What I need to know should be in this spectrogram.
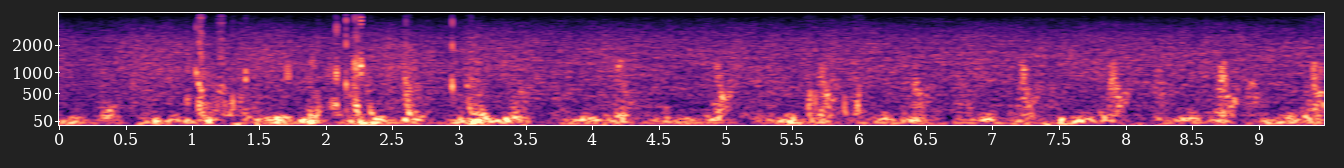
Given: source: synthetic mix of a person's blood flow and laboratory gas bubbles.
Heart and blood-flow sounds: Doppler ultrasound of blood flow; precordium
0.94-1.50 s: bubbles
1.68-1.77 s: bubbles
1.81-2.40 s: bubbles
2.55-2.69 s: bubbles
2.92-2.99 s: bubbles
3.03-3.23 s: bubbles
5.58-5.71 s: bubbles
5.87-6.05 s: bubbles
9.39-9.50 s: bubbles
From the record:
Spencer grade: 2 (many but less than half of the cardiac periods contain bubble signals, singularly or in groups); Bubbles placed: anywhere in the cardiac cycle

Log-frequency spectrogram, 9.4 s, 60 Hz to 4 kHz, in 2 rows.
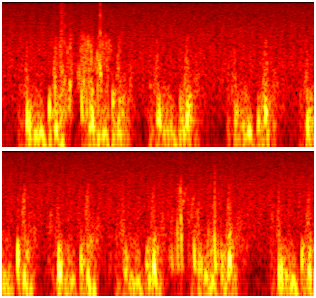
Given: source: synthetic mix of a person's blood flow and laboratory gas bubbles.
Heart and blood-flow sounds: Doppler ultrasound of blood flow; precordium
0.77-1.06 s: bubbles
1.10-1.65 s: bubbles
7.16-7.63 s: bubbles
7.74-7.99 s: bubbles
From the record:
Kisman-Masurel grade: 222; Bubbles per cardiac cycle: several, 3 to 8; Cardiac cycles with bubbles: 10 to 50%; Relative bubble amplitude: moderate (0.250 to 0.450); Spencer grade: 2 (many but less than half of the cardiac periods contain bubble signals, singularly or in groups); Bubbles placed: only in the low amplitude regions of the cardiac cycle

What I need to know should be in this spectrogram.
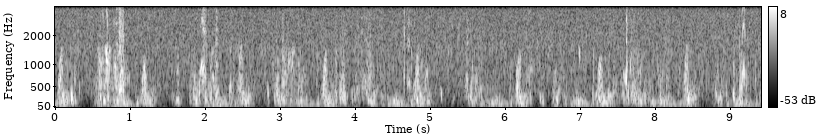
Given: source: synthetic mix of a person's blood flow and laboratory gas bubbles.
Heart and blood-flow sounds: Doppler ultrasound of blood flow; precordium
0.18-0.36 s: bubbles
0.45-1.04 s: bubbles
1.55-2.24 s: bubbles
2.30-2.40 s: bubbles
2.79-3.35 s: bubbles
3.72-4.26 s: bubbles
4.62-4.75 s: bubbles
4.93-4.99 s: bubbles
5.11-5.19 s: bubbles
5.45-5.54 s: bubbles
5.59-5.69 s: bubbles
6.26-6.38 s: bubbles
6.42-6.55 s: bubbles
6.91-7.04 s: bubbles
7.42-7.82 s: bubbles
8.02-8.24 s: bubbles
9.00-9.28 s: bubbles
From the record:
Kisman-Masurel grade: 242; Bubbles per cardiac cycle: several, 3 to 8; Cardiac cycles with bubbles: 100%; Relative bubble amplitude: moderate (0.250 to 0.450); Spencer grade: 3 (all of the cardiac periods contain showers or single bubble signals, but not dominating or overriding the cardiac motion signals); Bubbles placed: only in the low amplitude regions of the cardiac cycle

